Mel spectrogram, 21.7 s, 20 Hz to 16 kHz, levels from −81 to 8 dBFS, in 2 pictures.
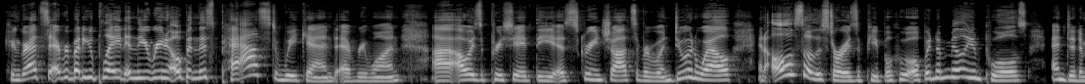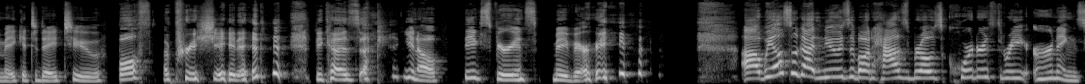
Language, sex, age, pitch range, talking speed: English, female, 20-39, 185-290 Hz, 170 wpm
